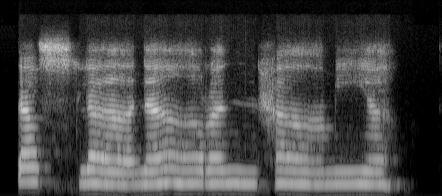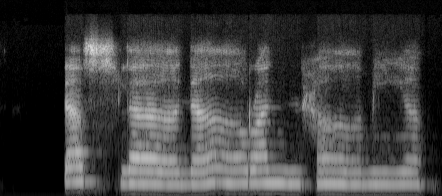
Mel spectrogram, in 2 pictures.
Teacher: لیکن اس میں کیا کرنا ہے کہ ہم نے اپنے دماغ سے بہت زیادہ جو ہے وہ ہوشیار اور الرٹ رہنا ہے کہ اب صاد سے پہلے تا ہے تو اس کو ہم نے تا کو موٹا نہیں پڑھنا، پر نہیں پڑھنا۔ · پڑھنا کیا چاہیے؟ موٹا صاد، اور باریک کیا ہے؟ تا۔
